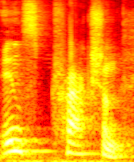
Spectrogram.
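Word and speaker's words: instruction: ইনিস নয়, উচ্চারণটা করবেন ইনের সাথে সাউন্ডটি মিশে যাবে, ইনস্ট্রাকশন।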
